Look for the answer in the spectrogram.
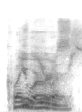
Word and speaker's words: Quinn Ewers: Quinn Ewers.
